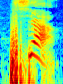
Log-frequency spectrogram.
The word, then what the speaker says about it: 下: The pronunciation is 日. The third Chinese character we learned in lesson 4 is 下.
